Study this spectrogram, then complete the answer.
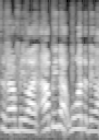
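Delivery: usual speaking voice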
